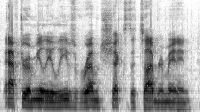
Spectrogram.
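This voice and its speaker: Low-key man reading game story aloud. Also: fairly quick, bright, forceful tone. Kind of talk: casual playthrough commentary and script read-aloud.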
